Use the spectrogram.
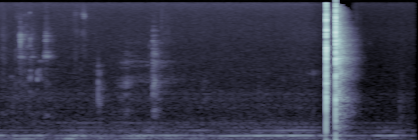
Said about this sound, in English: I'm making these really feeble claps because half my hand is burned off, and I'm like golf clapping.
